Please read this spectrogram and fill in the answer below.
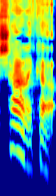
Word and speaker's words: Chanukah: Actually, both Hanukkah and Chanukah are right. The holiday's name is Hebrew, so there are different ways to spell it and say it in English.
